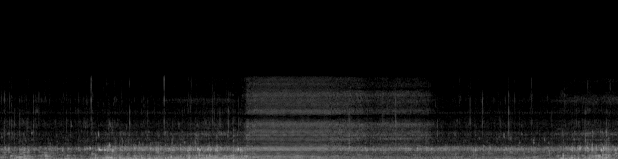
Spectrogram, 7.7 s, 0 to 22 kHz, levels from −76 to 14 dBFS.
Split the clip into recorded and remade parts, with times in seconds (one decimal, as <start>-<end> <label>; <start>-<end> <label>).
0.0-3.2 recorded; 3.2-4.1 remade; 4.1-7.7 recorded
